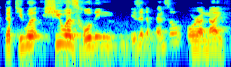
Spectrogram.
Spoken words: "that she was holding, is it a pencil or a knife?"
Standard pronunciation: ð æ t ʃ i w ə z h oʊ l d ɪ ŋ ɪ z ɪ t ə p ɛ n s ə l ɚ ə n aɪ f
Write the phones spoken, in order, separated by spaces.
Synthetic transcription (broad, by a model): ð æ t ʃ i w ə z h oʊ l d ɪ ŋ ɪ z ɪ t ə p ɛ n s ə l ɚ ə n aɪ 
